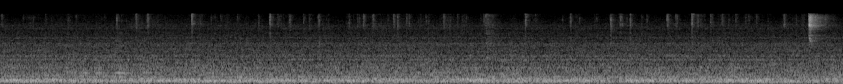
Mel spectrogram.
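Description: Steady murmur of many people talking at once around the tables of a classroom, with no single voice standing out, and light clicks and rustles of pens and paper throughout.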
